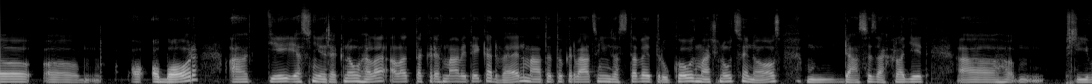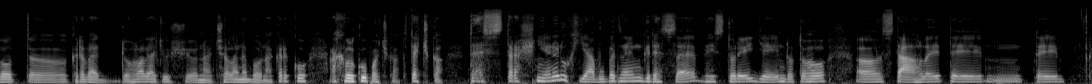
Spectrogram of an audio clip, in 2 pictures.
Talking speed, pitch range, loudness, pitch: 160 wpm, 110-135 Hz, -28 LUFS, 125 Hz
